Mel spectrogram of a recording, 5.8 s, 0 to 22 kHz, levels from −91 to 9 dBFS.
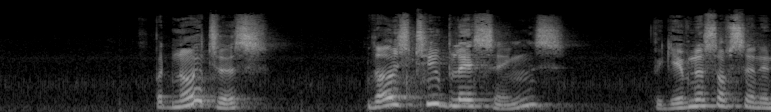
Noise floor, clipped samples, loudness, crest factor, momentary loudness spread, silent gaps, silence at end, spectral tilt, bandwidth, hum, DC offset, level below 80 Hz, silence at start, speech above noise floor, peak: -67 dBFS; under 0.1%; -28 LUFS; 20 dB; 10 LU; none; 0 s; -1.5 dB/octave; 16 kHz; none; under 0.1%; -74 dBFS; 1.15 s; 38 dB; -12 dBFS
